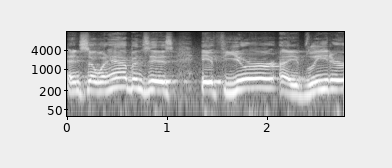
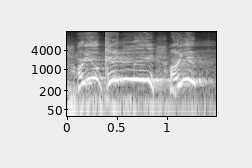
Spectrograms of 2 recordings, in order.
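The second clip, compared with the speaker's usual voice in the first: angry outburst. Retold or imitated. Imitating the likes-to-fight guy, in a high angry outburst. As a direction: blow up like the hothead coworker. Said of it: "he's angry".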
